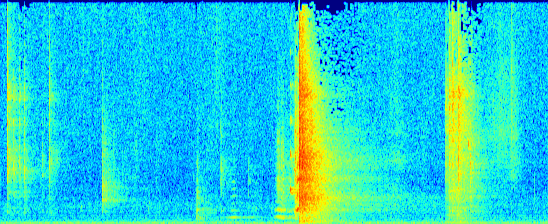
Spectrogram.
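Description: Mostly quiet, with a sudden loud thud or slam about four and a half seconds in that fades over about a second, and a shorter, softer one about two seconds later.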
